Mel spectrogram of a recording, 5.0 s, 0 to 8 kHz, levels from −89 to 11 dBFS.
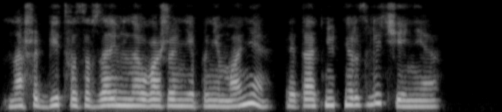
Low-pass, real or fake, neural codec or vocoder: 7.2 kHz; fake; codec, 16 kHz, 4 kbps, FreqCodec, smaller model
